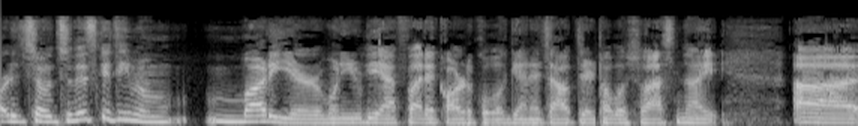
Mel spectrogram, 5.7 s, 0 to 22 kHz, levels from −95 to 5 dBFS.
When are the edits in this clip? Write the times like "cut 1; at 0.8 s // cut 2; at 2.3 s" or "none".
cut 1; at 2.4 s // cut 2; at 4.0 s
